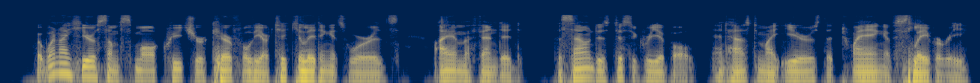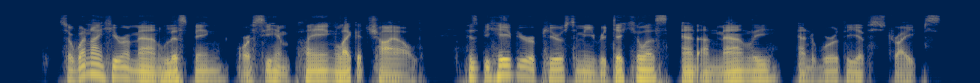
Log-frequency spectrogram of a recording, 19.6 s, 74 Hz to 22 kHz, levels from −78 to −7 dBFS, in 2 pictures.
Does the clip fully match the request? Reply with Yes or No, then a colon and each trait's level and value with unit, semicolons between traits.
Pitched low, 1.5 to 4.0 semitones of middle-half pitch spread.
Yes: very low, 80 Hz; average, 3.2 semitones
